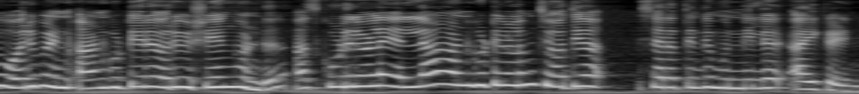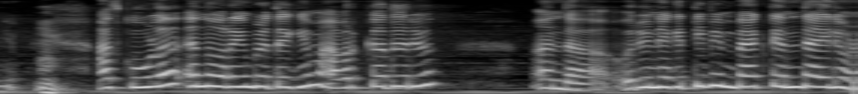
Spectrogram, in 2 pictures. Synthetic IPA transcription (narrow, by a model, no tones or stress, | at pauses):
o̞ɾupeɳaːɳkuʈːijɐɾeo̞ɾuʋiʂɐjɐmkoɳɖɨaːskuːɭiluɭːɐe̞lːaːaːɳkuʈːiɣɐɭumt͡ɕo̞ːd̪jɐ | ɕɐɾɐt̪ːinde̞munːilɨʔaːjikːɐɻiɲːu | aːskuːɭɨe̞nːɨpɐrɐjumprɐt̪je̞ːk̬ʲːumɐʋɐrkɐðɨo̞ɾu | e̞nd̪aːo̞̰ɾune̞ɡɐtːiʋimbaːk̚ʈe̞nd̪aːjɐlumu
